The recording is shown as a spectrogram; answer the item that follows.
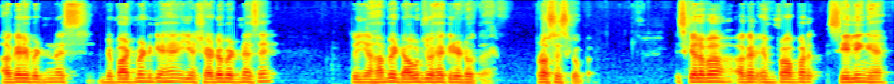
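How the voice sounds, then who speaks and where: A man with an Indian accent teaching law in an explanatory, didactic lecture style. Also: on the high side. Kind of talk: explanatory legal lecture mixing Hindi and English.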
